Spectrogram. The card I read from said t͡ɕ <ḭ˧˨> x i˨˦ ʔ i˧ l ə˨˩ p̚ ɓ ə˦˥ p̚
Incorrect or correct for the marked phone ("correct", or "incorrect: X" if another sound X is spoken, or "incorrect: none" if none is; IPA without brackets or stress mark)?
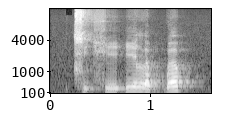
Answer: correct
